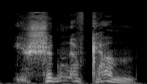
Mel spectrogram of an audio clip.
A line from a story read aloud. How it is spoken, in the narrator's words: Hagrid whispered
